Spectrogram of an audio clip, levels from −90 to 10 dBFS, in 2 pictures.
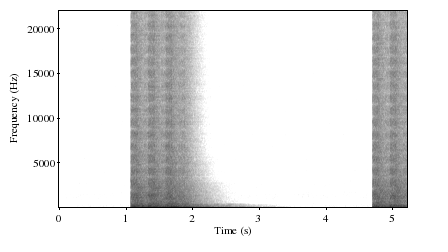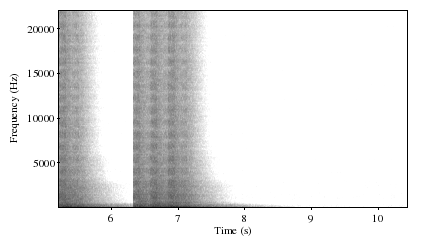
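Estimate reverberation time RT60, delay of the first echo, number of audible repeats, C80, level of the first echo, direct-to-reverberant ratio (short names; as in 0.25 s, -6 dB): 0.95 s, 0.19 s, 1, 3.0 dB, -9.0 dB, -2.0 dB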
